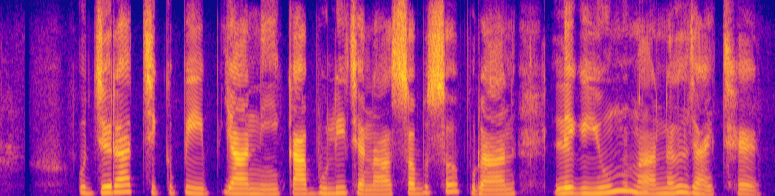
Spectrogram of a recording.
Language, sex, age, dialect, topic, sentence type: Maithili, female, 25-30, Bajjika, agriculture, statement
